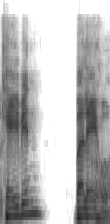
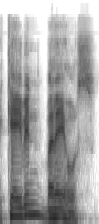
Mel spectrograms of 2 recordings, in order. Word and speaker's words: Kevin Vallejo: to earn brownie points, when they say a Brazilian name like Kevin, they pronounce the V as a B. So, it's Caven Vallejo. Oh, Kevin Vallejo. Yeah, Caven Vallejo.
